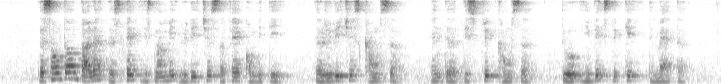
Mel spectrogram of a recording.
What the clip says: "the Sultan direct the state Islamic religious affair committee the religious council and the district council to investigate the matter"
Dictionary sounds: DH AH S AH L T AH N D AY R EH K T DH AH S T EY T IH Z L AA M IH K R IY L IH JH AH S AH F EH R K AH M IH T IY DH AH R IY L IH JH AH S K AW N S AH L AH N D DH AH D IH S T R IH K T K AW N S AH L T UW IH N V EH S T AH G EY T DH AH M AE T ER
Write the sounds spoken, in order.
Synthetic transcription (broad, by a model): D AH S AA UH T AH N D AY L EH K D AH S T EY T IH S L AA M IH K R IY L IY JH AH S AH F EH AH K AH M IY T IY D AH R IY L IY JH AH S K AW N S AH L AH N D AH D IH S T R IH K K AW N S AH L T UW IH N V EH S T AH G EY T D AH M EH T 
